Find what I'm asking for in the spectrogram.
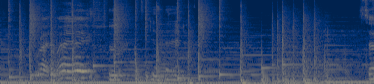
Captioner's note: sing-song voice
